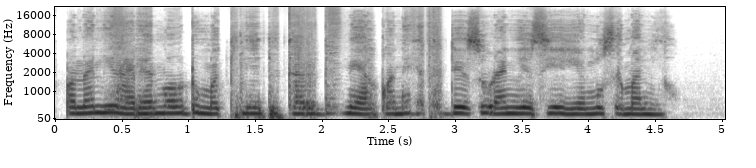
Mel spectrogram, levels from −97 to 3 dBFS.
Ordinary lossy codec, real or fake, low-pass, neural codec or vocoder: none; fake; none; codec, 44.1 kHz, 1.7 kbps, Pupu-Codec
